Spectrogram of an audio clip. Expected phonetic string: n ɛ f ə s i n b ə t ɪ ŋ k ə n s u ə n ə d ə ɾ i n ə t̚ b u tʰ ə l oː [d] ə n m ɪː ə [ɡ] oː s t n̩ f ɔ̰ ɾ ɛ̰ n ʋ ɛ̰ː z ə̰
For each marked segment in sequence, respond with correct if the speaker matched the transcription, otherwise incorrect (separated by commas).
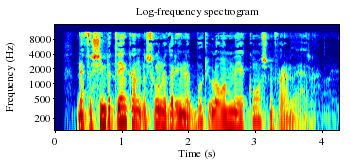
incorrect, incorrect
